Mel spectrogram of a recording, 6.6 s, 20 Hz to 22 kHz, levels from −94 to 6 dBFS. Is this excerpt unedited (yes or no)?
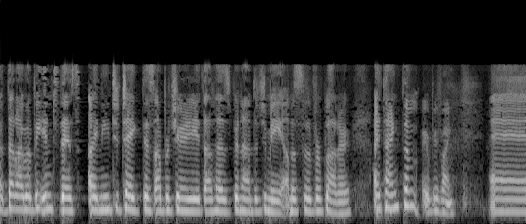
no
